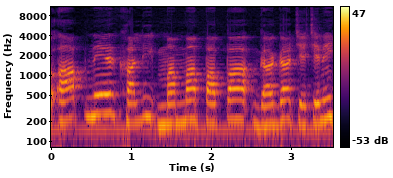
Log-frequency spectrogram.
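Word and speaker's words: 和: दोस्तों next word है जी हमारे पास खा, HE। इसको इंग्लिश में तो हम पढ़ते हैं ना ही, लेकिन चाइनीज में H को हम ज्यादातर खे से प्रोनाउंस करते हैं, HE खा।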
